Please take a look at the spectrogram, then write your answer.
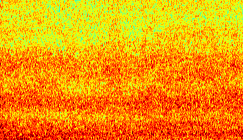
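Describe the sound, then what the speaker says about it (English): Ocean waves roll in on a Western Australian beach near a sea cave in the morning, a constant close, full wash of surf and foam with some wind buffeting the microphone, no voices. "Let these waves roll in for a little bit."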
